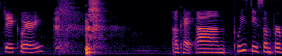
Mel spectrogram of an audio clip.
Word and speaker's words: jQuery: It's pronounced jQuery.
